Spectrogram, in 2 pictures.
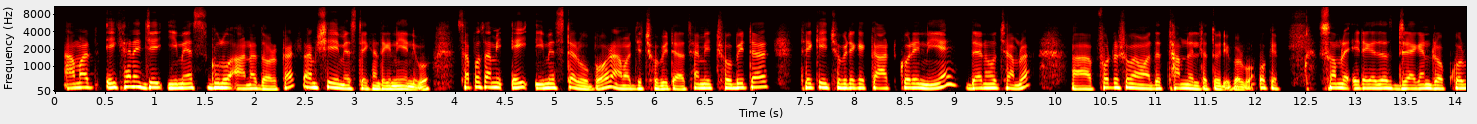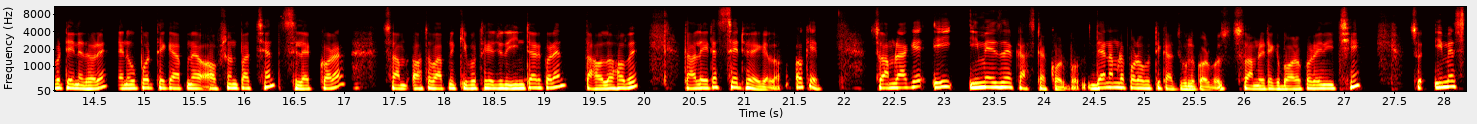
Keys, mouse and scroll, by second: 5.3 click, 10.1-11.0 click, 11.1 drag, 18.8 Return, 20.7 click, 25.7-28.2 drag.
